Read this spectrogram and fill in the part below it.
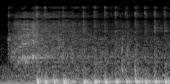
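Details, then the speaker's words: Original engine on a TAO 110cc ATV, jump-started: it fires right up, then settles into a soft, lazy, weak thump; it idles but won't throttle up or pull a rider, with only 50 psi compression; low compression, so the engine is being swapped. "So she fires right up and runs. See what it does there? It just ain't got enough poop in the shorts because it only has 50 pounds of compression."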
